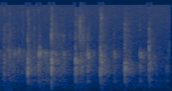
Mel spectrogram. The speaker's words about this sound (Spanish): Así que dale un aplauso al Señor.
